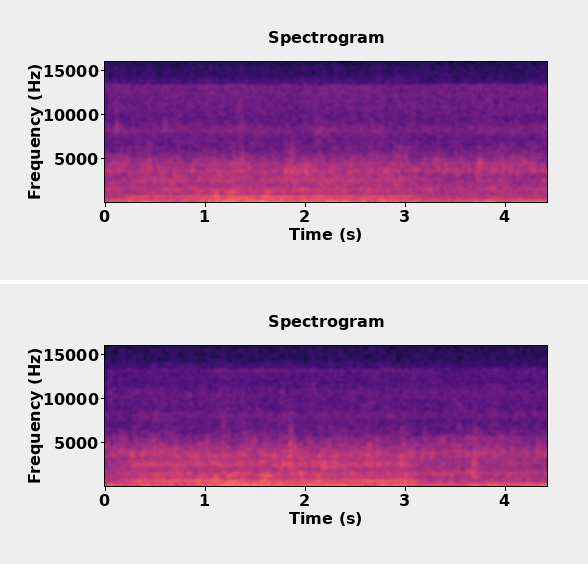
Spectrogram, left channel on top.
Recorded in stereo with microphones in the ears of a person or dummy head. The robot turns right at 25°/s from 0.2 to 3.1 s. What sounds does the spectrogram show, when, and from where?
0.9 s a woman speaking: 85° right, 8 m; by 2.7 s 40° right, 8 m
